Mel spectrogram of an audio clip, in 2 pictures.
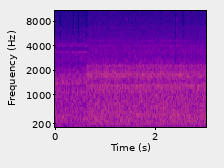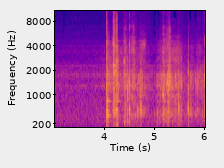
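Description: A steady rush of running river water, then about four seconds in a loud spell of crackling and knocking that lasts a couple of seconds.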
